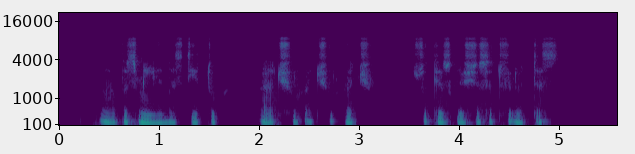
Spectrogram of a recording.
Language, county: Lithuanian, Marijampolė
